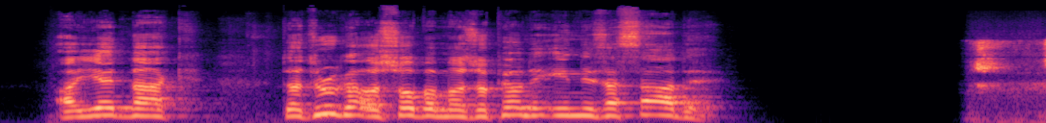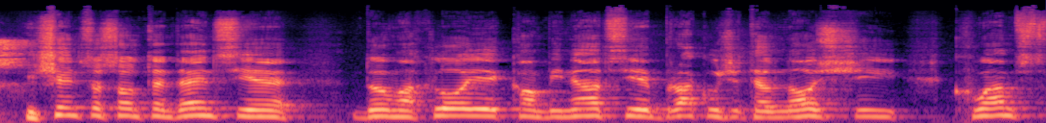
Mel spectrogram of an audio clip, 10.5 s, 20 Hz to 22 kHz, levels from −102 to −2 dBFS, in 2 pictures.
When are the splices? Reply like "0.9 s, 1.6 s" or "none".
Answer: none

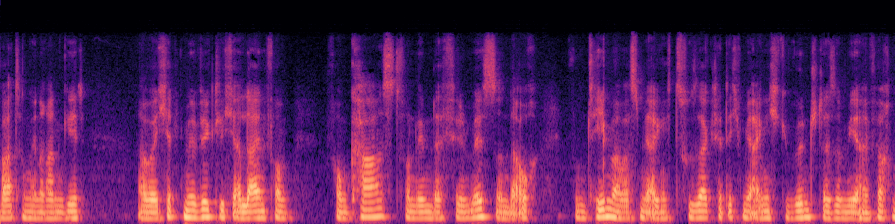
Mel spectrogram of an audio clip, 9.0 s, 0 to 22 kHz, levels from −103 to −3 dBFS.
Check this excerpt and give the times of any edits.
none

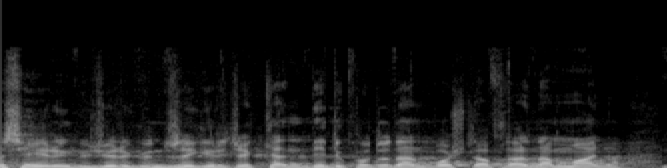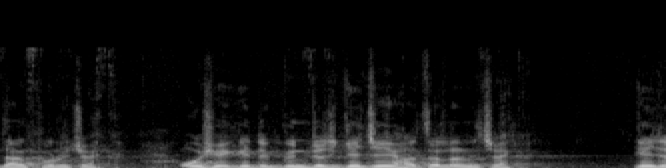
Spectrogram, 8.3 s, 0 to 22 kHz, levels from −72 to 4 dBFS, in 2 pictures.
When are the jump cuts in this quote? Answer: none

